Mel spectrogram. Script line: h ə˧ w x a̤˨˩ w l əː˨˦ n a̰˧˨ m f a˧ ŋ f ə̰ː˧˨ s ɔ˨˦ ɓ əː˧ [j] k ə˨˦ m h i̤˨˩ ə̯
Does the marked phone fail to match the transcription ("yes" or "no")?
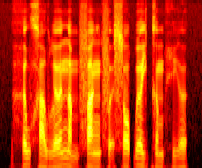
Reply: no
